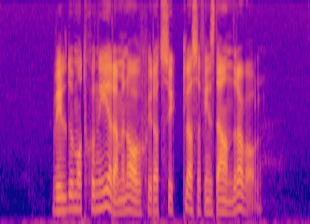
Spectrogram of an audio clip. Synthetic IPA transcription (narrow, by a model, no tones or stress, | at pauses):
vɪld̪ɵmʊt̪ɧʊneːɾamɛnɑːvɧʏɾat̪sʏklasɔfɪnsd̪ɛand̪ɾavɑ̰ːl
